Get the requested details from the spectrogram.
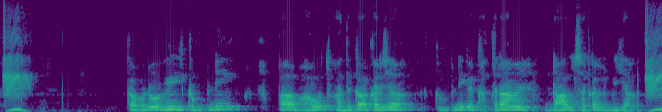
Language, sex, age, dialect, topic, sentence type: Bhojpuri, male, 25-30, Northern, banking, statement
